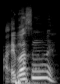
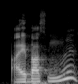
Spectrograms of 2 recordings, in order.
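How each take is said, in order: First: आई बात समझ में? called out high and louder, समझ stressed; teacher's sharp did-you-get-it; pointed check. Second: Said in the usual way. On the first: Shown as a demonstration. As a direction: demand an answer from the class.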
